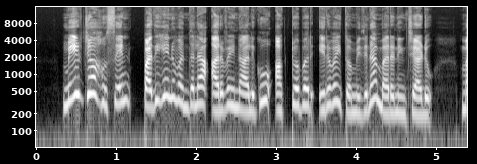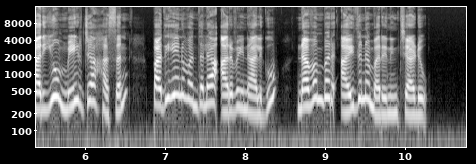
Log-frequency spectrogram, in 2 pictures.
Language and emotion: Telugu, neutral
